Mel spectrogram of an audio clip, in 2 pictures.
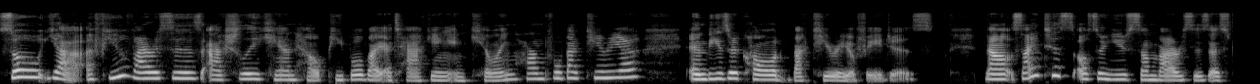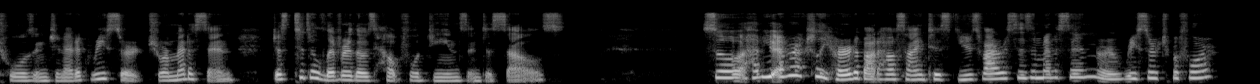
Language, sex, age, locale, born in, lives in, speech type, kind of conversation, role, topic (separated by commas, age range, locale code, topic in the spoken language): English, female, 30-34, en-US, United States, United States, read, expert-assistant, expert, What are the main differences between bacteria and viruses?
